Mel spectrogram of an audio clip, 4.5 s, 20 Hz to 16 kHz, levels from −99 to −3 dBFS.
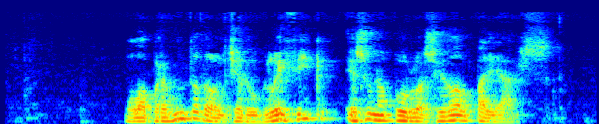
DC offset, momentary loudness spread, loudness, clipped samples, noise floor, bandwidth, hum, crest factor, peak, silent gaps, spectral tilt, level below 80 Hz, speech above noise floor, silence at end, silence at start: under 0.1%; 11 LU; -26 LUFS; under 0.1%; -68 dBFS; 11.5 kHz; none; 18 dB; -10 dBFS; none; -8.5 dB/octave; -54 dBFS; 42 dB; 0.4 s; 0.95 s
